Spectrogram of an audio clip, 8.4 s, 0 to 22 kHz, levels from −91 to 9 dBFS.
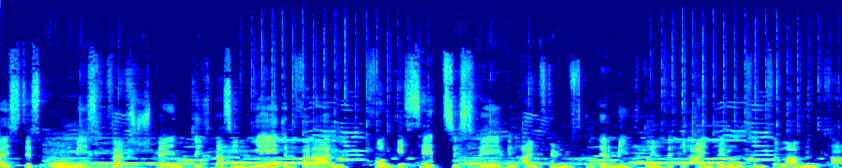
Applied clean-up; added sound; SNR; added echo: classical method Wiener filter.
